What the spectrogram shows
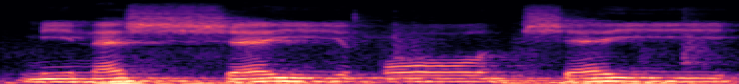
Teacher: Minasyaiton syai, lidah tengah. Nah, diangkat tengah lidahnya. Lamnya jangan menekan.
